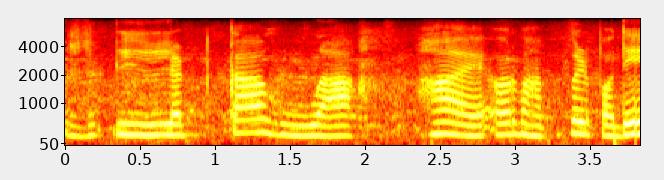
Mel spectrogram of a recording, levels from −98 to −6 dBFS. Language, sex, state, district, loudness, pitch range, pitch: Hindi, female, Maharashtra, Gondia, -15 LUFS, 240-275 Hz, 255 Hz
